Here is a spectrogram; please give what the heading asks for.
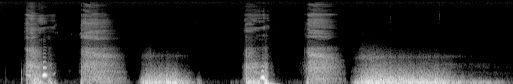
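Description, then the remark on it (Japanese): Two slow cycles of a quick intake of breath followed by a soft breath blown out as a low, airy rush, the second exhale longer and gently fading; a cool breath blown in the role of a snow woman (yuki-onna) to cool the listener down. “それでは、ひんやりとした雪女の吐息でお客様の熱を冷ましていきますね。”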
